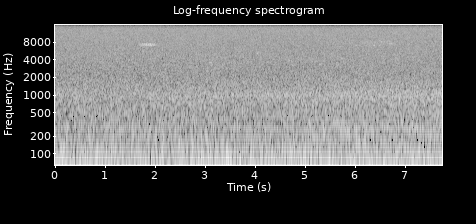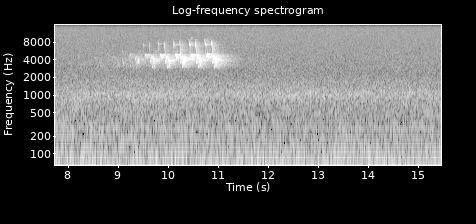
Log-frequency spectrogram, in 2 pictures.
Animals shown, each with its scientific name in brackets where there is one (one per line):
Blackburnian Warbler (Setophaga fusca)
Brown Creeper (Certhia americana)
Ovenbird (Seiurus aurocapilla)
